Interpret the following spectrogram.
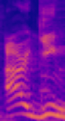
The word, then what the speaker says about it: Argen: dude by the way my name is argen that's how it's pronounced how can you say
